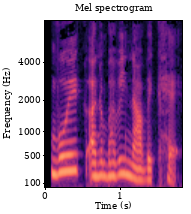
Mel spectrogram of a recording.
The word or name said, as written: नाविक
